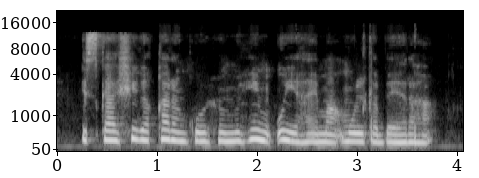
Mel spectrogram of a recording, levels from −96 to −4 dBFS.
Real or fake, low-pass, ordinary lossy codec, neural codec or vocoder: real; 14.4 kHz; Opus, 24 kbps; none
